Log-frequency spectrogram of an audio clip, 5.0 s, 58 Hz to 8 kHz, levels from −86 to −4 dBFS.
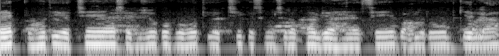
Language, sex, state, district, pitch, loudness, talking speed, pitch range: Hindi, male, Delhi, New Delhi, 155 Hz, -19 LUFS, 240 wpm, 150-160 Hz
